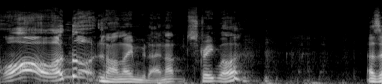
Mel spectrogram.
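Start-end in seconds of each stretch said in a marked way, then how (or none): 0.0-1.0 high mocking oh no; lightly mock the snoopers; mock spy voice. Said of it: "As usual".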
